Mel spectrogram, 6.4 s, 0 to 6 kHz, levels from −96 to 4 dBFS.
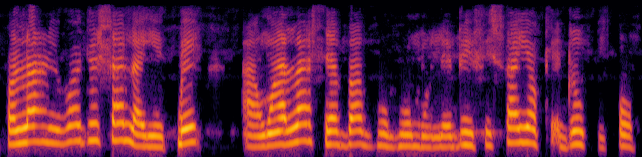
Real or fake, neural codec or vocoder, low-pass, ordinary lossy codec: fake; vocoder, 22.05 kHz, 80 mel bands, WaveNeXt; 5.4 kHz; MP3, 48 kbps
